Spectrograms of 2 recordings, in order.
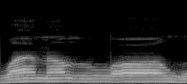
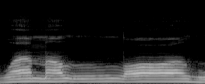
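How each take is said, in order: No difference in how they are said.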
